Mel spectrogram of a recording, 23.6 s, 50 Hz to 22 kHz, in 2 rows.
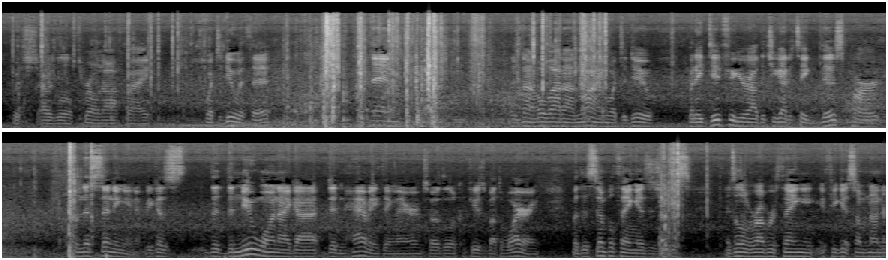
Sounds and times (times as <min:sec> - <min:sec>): Speech: 0:00.2 - 0:02.0, 0:02.7 - 0:03.7, 0:04.8 - 0:05.5, 0:06.8 - 0:11.8, 0:12.8 - 0:23.5.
